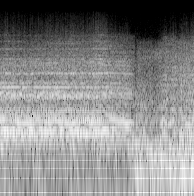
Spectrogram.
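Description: Steam locomotive whistle sounding one steady chord-like blast that cuts off about a second and a half in, when the rumble of an explosion takes over.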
